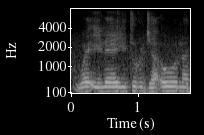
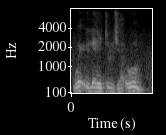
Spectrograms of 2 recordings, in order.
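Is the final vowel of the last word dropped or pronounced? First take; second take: pronounced; dropped. First: The last word ends with its final vowel. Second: The last word ends without its final vowel. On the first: The verse is joined to the next one. "it is permissible for you to say" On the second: The reciter stops at the end of the verse. "because we decided to stop, we said"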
